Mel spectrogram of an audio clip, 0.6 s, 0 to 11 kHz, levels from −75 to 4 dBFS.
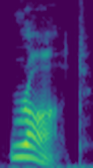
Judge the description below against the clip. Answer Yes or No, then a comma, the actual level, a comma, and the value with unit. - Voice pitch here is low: No, medium, 185 Hz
